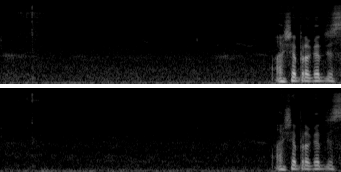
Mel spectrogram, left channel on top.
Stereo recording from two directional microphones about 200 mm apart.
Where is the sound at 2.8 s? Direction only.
5° right (ahead or behind).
